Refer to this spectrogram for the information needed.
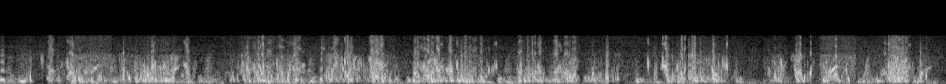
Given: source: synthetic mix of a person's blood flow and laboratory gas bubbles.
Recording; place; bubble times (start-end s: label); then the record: Doppler ultrasound of blood flow; precordium
0.00-0.07 s: bubbles
0.16-0.35 s: bubbles
0.40-1.12 s: bubbles
1.19-1.97 s: bubbles
2.27-3.06 s: bubbles
3.18-4.02 s: bubbles
4.10-5.00 s: bubbles
5.15-5.81 s: bubbles
5.85-6.22 s: bubbles
6.45-7.31 s: bubbles
7.62-7.88 s: bubbles
7.91-8.15 s: bubbles
8.20-8.56 s: bubbles
8.75-9.34 s: bubbles
From the record:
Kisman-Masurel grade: 444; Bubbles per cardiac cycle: continuous sound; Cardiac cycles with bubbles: 100%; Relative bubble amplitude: maximal (0.775 to 0.999); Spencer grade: 4 (maximum detectable bubble signal sounding continuously throughout systole and diastole of every cardiac period, and overriding the amplitude of the normal cardiac signals); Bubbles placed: only in the low amplitude regions of the cardiac cycle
